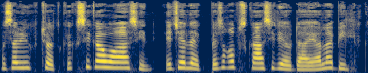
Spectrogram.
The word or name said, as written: pesoqopsga'sit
